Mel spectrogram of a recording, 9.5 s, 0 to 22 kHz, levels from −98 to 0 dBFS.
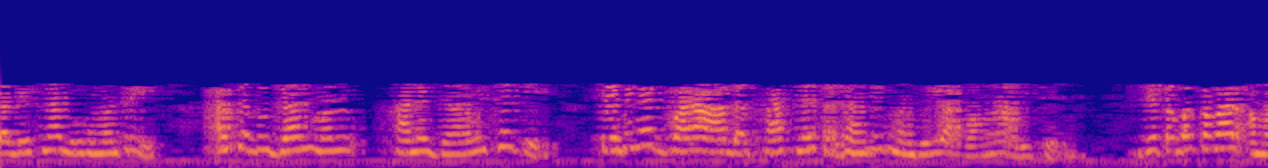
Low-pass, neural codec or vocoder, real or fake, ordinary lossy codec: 3.6 kHz; none; real; AAC, 16 kbps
